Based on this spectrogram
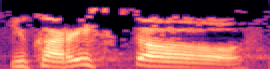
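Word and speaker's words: eucharisto (εὐχαριστῶ): This one is the Greek word eucharisto. Roll your R, it doesn't count. Eucharisto. Okay, it counts even if you didn't.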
